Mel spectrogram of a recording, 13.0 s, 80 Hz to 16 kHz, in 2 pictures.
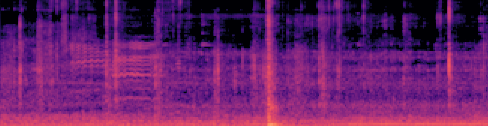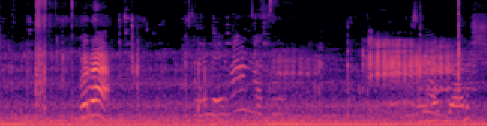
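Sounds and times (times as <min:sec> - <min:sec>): sheep or goat bleating: 0:01.0 - 0:02.4, 0:10.1 - 0:13.0.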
